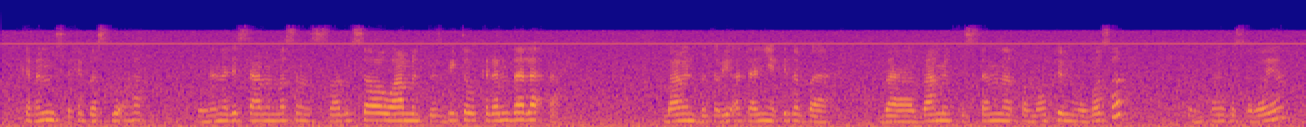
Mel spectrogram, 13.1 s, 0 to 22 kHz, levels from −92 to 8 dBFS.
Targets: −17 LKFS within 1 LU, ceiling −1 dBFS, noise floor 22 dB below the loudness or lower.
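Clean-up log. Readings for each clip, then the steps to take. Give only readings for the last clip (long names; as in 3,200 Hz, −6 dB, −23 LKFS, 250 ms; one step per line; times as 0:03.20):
interfering tone 5,300 Hz; level of the tone −32 dBFS; background noise floor −29 dBFS; target noise floor −43 dBFS; integrated loudness −21.0 LKFS; sample peak −2.0 dBFS; target loudness −17.0 LKFS
→ notch filter 5,300 Hz, Q 30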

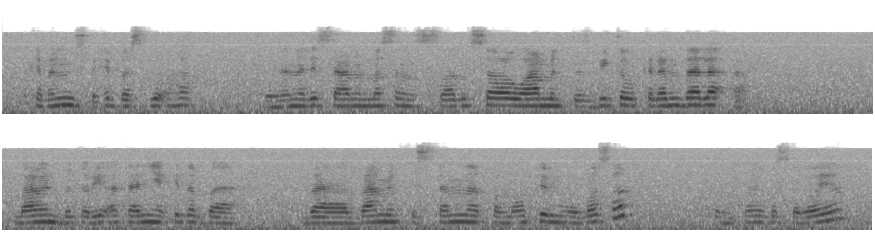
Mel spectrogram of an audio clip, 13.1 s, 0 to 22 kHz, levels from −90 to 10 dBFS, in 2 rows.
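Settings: interfering tone none found; background noise floor −31 dBFS; target noise floor −44 dBFS
→ noise reduction from a noise print 13 dB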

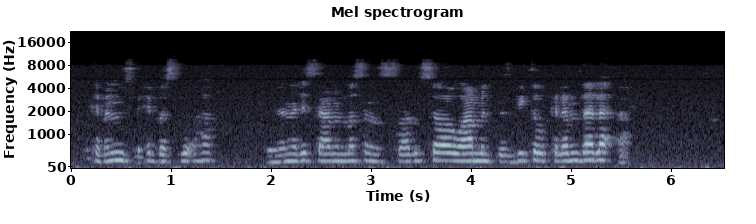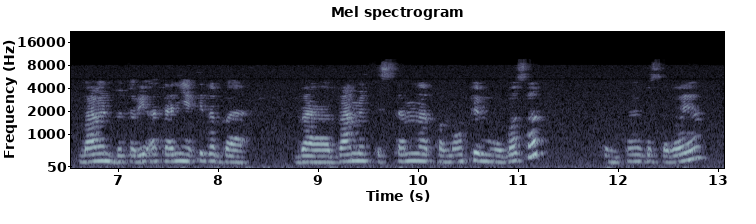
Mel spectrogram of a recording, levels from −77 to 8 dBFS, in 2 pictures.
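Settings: background noise floor −43 dBFS; target noise floor −44 dBFS
→ noise reduction from a noise print 6 dB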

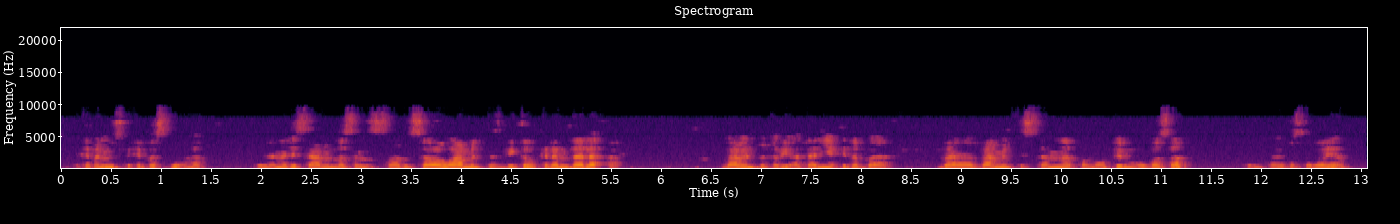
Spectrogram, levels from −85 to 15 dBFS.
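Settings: background noise floor −49 dBFS; integrated loudness −21.5 LKFS; sample peak −2.5 dBFS; target loudness −17.0 LKFS
→ level +4.5 dB
brickwall limiter −1 dBFS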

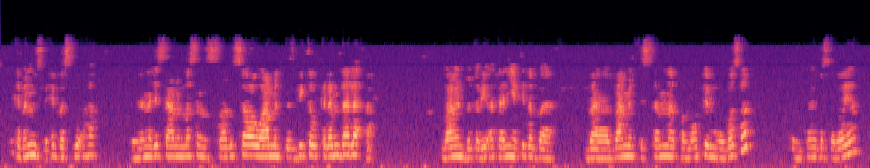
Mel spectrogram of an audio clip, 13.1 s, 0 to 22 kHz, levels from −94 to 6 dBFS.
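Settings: integrated loudness −17.0 LKFS; sample peak −1.0 dBFS; background noise floor −44 dBFS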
